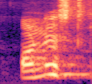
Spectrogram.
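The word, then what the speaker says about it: honest: ना कि उसका लेटर जैसे ऑनेस्ट में यहां पर एच है आपका साइलेंट यह साउंड ओ से स्टार्ट होता है अर्थात य वाल साउंड से स्टार्ट होता है इसलिए हमने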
